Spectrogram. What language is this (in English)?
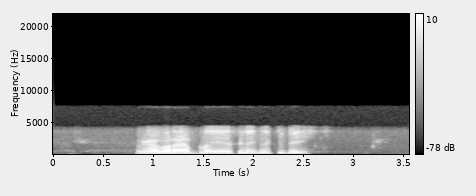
Malayalam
